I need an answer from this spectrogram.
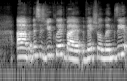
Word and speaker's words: Vachel: this is uid by Vel Lindsay Vel is spelled like Rachel with a V and it is pronounced like a vampire trying to pronounce the name Rachel you get that one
